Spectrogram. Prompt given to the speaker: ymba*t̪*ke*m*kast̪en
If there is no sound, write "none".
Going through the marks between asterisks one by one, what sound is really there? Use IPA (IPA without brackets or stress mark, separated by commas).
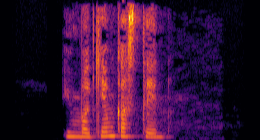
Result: none, m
